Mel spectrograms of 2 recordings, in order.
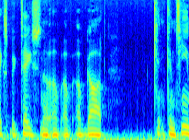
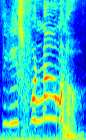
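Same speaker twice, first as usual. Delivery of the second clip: sudden very high, louder squeal; chicken's squeal; 6 dB louder than usual. Acted. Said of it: "the chicken's just like".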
